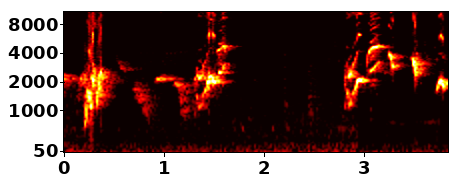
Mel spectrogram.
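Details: White-rumped shama song used as a lure to make other shamas answer: scattered loud whistled and harsh notes, sweeping slurs with pauses between phrases.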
